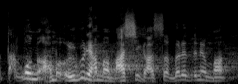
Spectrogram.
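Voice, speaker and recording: A man's voice: high voice, lively intonation, rapid-fire, in a large hall, a little hiss or hum. A male senior pastor with a Gyeongsang accent, preaching a sermon and firing rhetorical questions at his congregation. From Gyeongsang region, Korea. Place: church sanctuary.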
